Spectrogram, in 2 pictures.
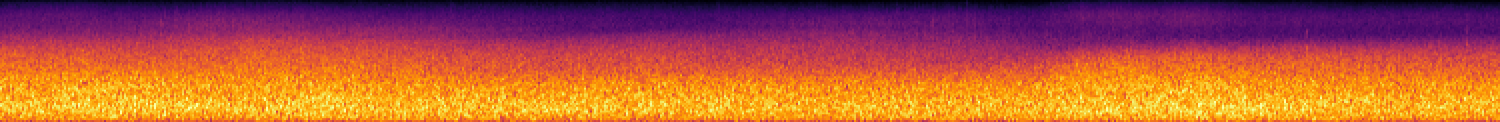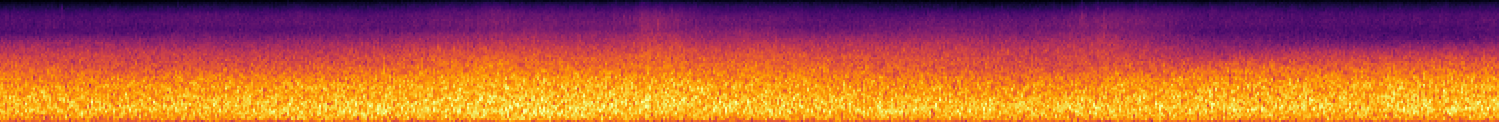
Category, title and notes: Soundscapes > Nature
Calmer North Sea waves rolling onto the shore, steady and relaxing soundscape.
